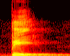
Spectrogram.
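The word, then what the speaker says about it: pay: पे। तो इसका पूरा हम उच्चारण करेंगे पे।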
